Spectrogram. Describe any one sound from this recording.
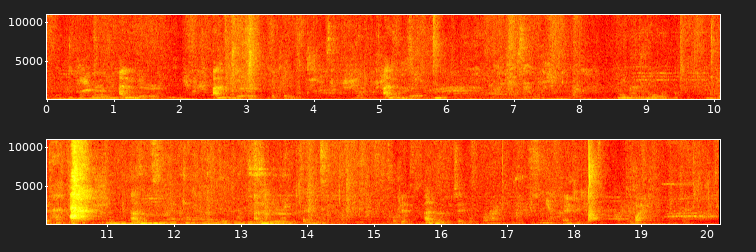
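A young girl answers in a small voice nearby.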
